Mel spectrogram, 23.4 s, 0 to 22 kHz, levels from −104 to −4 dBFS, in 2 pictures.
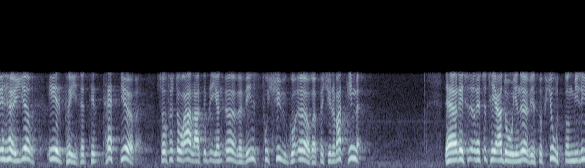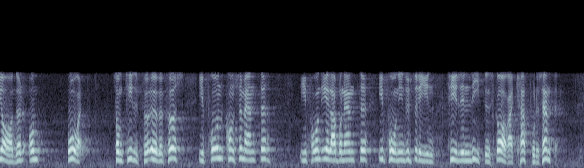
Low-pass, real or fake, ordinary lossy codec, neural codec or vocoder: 3.6 kHz; real; none; none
